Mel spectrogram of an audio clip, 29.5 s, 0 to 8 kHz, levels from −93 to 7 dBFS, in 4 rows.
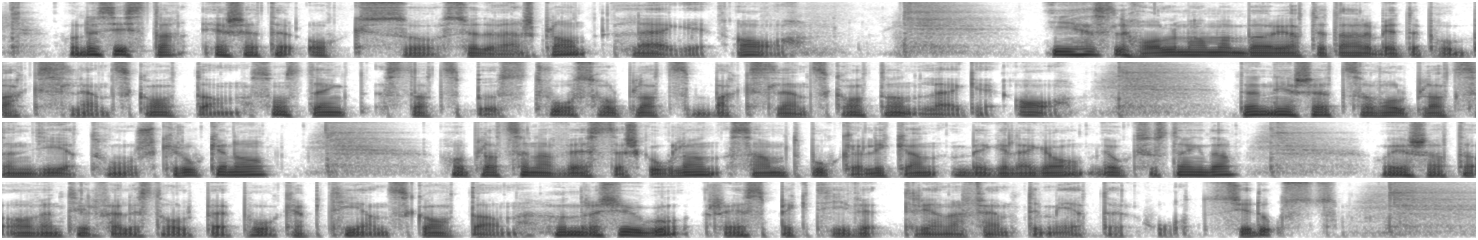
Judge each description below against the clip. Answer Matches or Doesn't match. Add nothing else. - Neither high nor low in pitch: Doesn't match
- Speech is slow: Matches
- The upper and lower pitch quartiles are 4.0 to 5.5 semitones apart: Doesn't match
